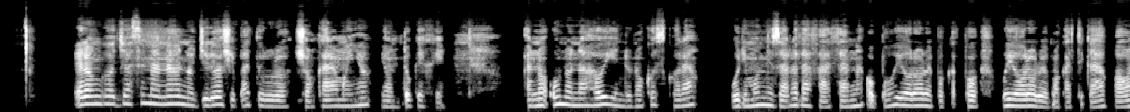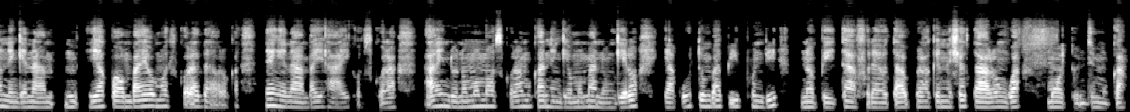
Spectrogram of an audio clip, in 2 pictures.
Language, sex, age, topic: Oshiwambo, female, 25-35, agriculture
